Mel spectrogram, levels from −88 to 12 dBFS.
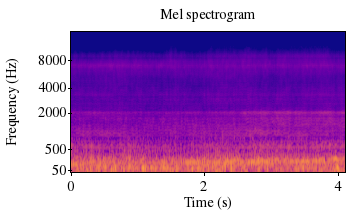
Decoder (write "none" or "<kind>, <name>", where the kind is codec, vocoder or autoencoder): vocoder, Vocos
